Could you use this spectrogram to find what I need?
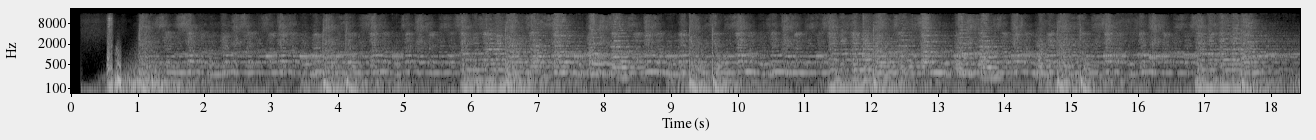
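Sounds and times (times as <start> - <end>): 
fighting background music: 0.5 - 18.4.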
